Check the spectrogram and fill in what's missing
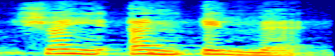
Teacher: التنوين اللي بعده همزة ما فيش تغنة، كل تنوين بعده همزة ما تغنش في عموم القرآن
